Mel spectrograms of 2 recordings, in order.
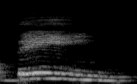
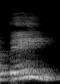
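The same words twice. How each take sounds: First: "bem" drawn out, gliding into an I; teacher lingering on the nasal glide of "bem"; M sounding like I. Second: Said in the usual way. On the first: Shown as a demonstration. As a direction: stretch "bem" softly into "beim". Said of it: "esse M tem som de I". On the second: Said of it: "há um ditongo fonético".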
